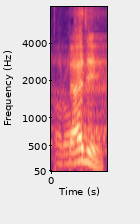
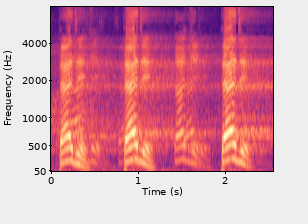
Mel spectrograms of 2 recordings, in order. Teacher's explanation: জিমের কলকলা নিচের দিকে যাবে, জেরের মতো হবে, জে, জে হবে, জয় একার জে।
